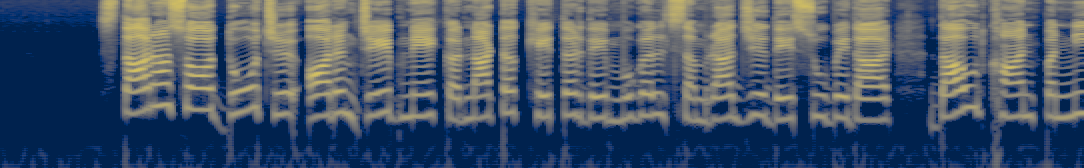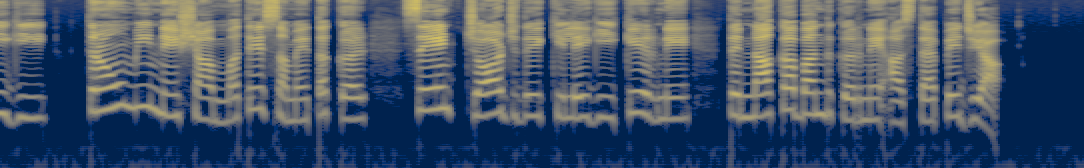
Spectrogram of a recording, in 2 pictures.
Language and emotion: Dogri, neutral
